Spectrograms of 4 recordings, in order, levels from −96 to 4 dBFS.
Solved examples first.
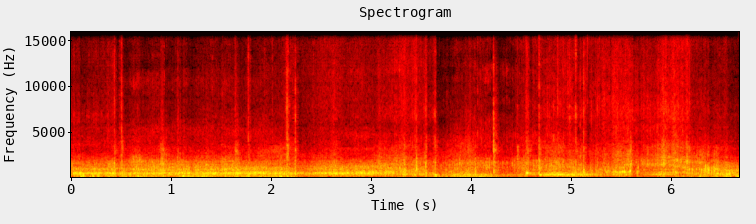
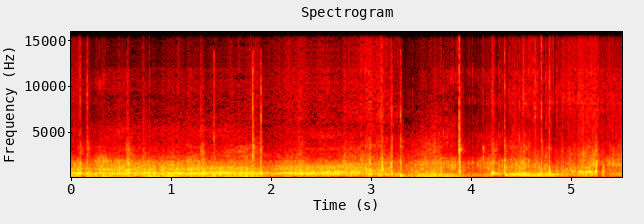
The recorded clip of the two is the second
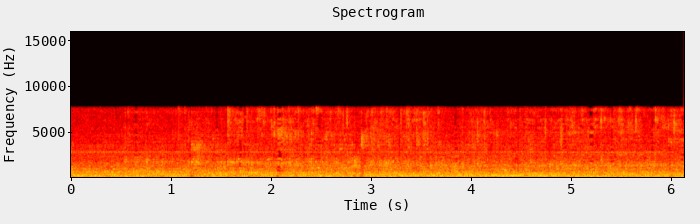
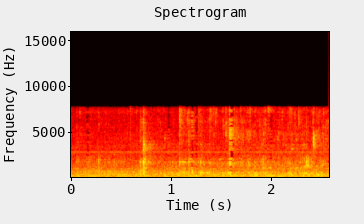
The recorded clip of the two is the second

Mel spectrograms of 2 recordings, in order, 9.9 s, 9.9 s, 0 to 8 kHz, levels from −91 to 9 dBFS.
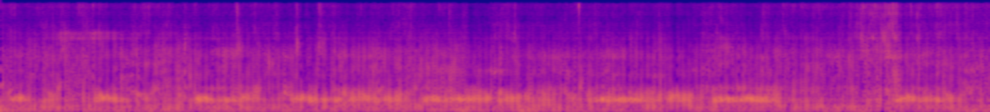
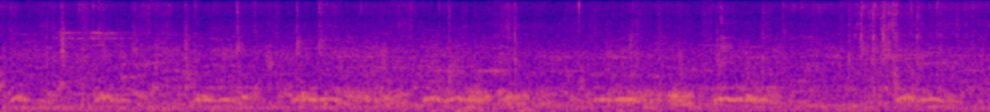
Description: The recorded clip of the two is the second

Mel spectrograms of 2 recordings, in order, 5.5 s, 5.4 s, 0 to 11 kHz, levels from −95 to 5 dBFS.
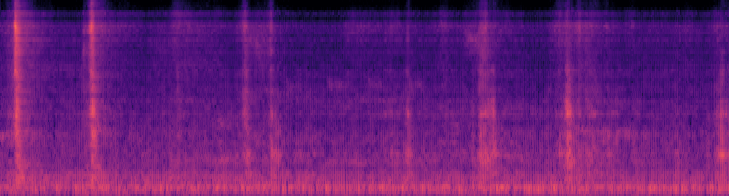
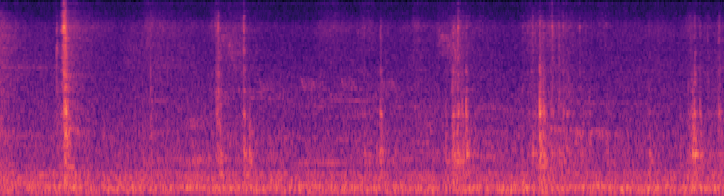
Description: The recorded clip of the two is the second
